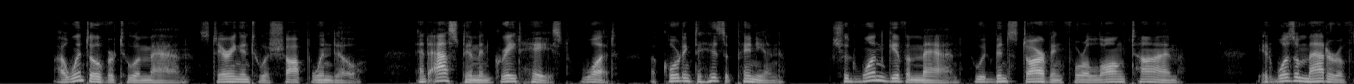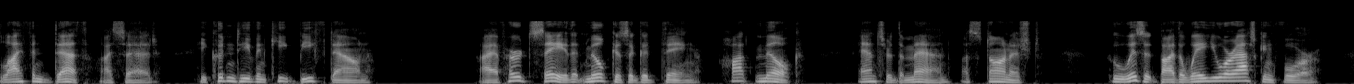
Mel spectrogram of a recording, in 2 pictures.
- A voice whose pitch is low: Yes, low, 115 Hz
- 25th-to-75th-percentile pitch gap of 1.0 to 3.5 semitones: No, wide, 5.5 semitones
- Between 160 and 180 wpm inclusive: Yes, average, 170 wpm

